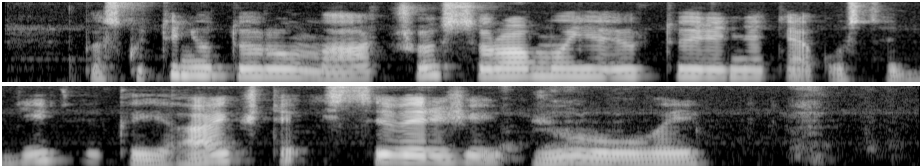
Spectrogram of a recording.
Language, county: Lithuanian, Alytus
